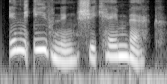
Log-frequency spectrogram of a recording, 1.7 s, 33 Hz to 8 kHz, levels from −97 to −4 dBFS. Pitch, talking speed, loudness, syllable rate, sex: 210 Hz, 215 wpm, -14 LUFS, 5.5 syllables/s, female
